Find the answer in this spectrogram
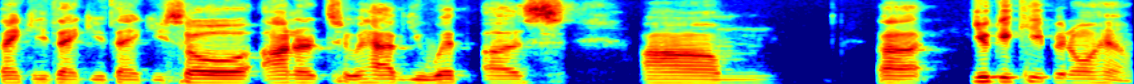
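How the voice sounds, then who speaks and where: In a very clean recording with a silent background, a man with an American accent speaks in a medium pitch with monotone, flat intonation. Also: moderate pace. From US South. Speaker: church musical director. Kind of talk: interview.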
